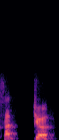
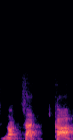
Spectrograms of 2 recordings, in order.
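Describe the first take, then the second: First: The middle consonant is a 'ch' sound. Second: The middle consonant is a 'k' sound. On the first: The speaker calls it right. "Remember C is pronounced as C H" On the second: The speaker calls it wrong.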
